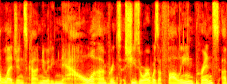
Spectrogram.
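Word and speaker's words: Xizor: eyes in different people it looks like zeiss or thing it's prince shizuor it's spelt x-i-z-o-r um let's give you some context he's actually from the legends continuity now uh prince chizor was a fallen prince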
